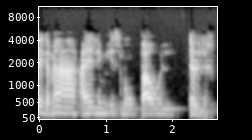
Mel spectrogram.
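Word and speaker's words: Ehrlich: في عندي يا جماعة عالم اسمه باول ايرلخ، باول ايرلخ بالعربي ايرلخ، في ناس بتقولها ايرلخ بالانجلش، يعني لو على حرف الخاء عندهم ما بيقولوش، فخلينا احنا نقوله هو الماني فبيتنطق كده باول ايرلخ.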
